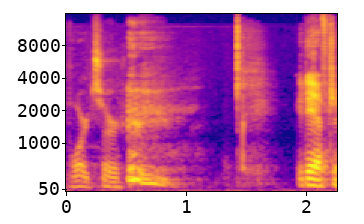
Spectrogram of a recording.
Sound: throat clearing

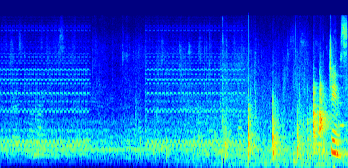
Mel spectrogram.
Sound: phone ringing

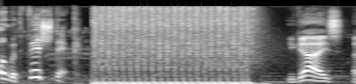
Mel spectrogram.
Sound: gun firing

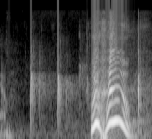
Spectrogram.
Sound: clapping

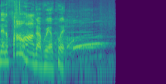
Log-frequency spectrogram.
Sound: audience exclaiming

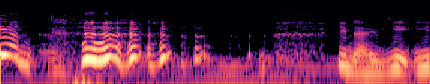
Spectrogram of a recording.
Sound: laughing

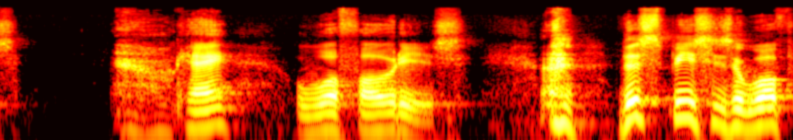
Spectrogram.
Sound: chuckling

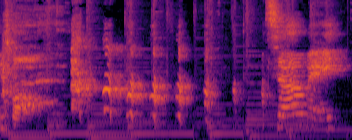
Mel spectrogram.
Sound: laughter

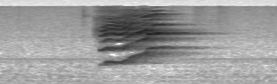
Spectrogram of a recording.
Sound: squeaking door sound

